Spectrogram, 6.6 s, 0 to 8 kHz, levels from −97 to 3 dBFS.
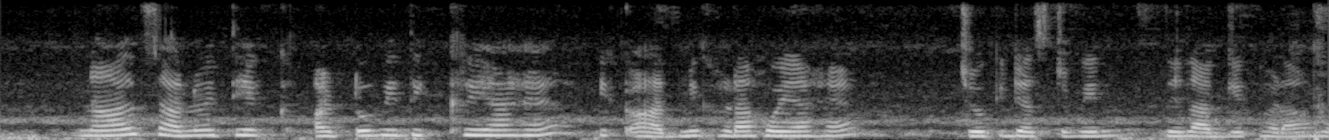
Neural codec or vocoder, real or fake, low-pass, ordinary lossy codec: none; real; none; none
